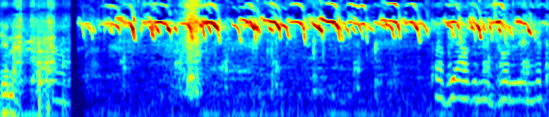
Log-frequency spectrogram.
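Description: Chicks chirp rapidly and repeatedly nearby.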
